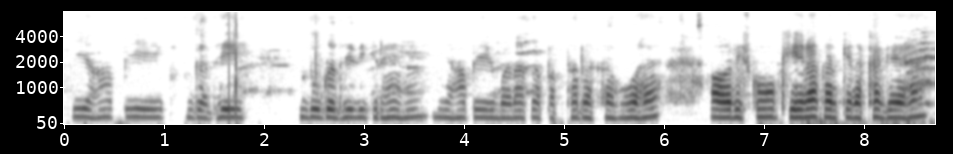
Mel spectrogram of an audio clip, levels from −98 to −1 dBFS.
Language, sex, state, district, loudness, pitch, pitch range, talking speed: Hindi, female, Chhattisgarh, Sarguja, -33 LUFS, 210 Hz, 200-220 Hz, 160 wpm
